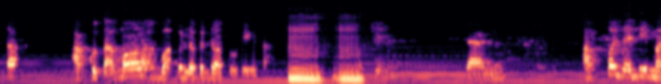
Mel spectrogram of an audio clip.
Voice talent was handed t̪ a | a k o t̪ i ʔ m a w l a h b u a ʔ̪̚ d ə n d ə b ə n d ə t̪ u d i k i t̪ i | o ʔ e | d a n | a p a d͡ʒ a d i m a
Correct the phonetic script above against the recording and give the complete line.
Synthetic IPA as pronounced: t̪ a | a k u t̪ a ʔ m a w l a h b u a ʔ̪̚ b ə n d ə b ə n d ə t̪ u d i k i t̪ a | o k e | d a n | a p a d͡ʒ a d i m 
